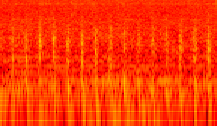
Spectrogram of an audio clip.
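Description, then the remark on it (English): A helicopter flies past a building on a dark, rainy night, its rotor chopping in a fast, steady thumping rhythm over a low engine rumble, fairly constant in loudness, with no voices. “I look out the window and see a helicopter fly by.”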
